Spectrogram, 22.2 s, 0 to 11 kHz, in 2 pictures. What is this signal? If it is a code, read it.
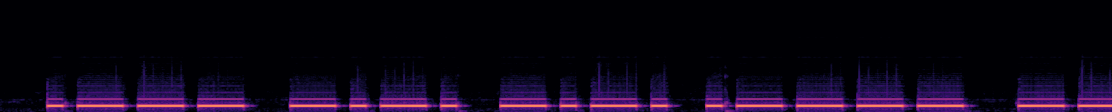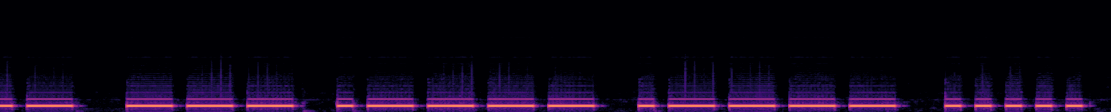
Morse code, heard as a keyed tone, about 8 wpm, 660 Hz. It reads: JCC 1OO115
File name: jh8cbh / 2022cw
